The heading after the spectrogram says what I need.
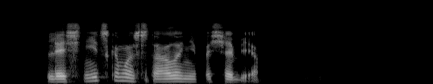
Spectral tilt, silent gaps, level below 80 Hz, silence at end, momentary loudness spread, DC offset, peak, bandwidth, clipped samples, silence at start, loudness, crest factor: -4 dB/octave; 1.98-2.04 s; -76 dBFS; 1.75 s; 12 LU; under 0.1%; -10 dBFS; 7.6 kHz; under 0.1%; 0.5 s; -29 LUFS; 22 dB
